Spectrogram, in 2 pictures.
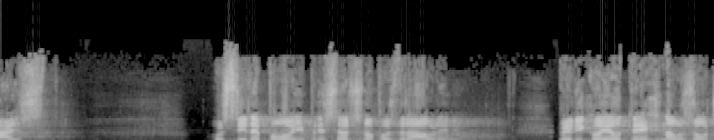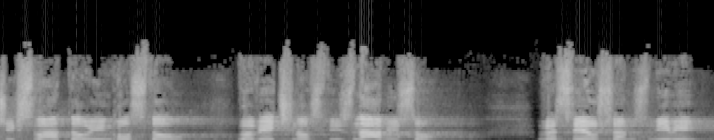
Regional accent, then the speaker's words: Komenda, Central Slovenia, Slovenia; sem iz Komende, iz Kamniškega konca

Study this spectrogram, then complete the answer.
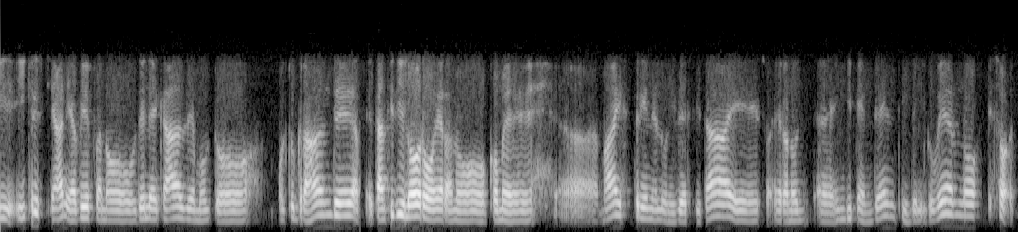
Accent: Nineveh, Iraq; Italian is a second language; il mio paese e anche altri paesi della piana di Nineve sono ai confini tra l'esercito, il governo iracheno e l'ISIS

